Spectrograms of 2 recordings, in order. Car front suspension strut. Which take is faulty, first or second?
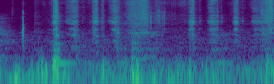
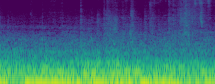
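first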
